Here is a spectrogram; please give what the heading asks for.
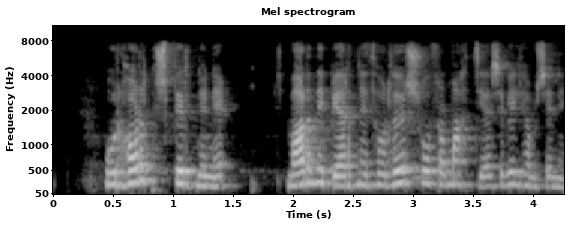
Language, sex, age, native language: Icelandic, female, 40-49, Icelandic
